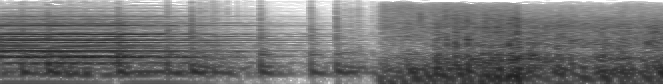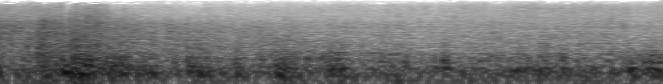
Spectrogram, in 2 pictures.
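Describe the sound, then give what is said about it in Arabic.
A few seconds of sustained musical tones give way to a loud, steady wash of heavy rain pouring down, with low rumbling thunder rolling beneath it and no voices. “هذا المطر هو بداية السنوات السبع من الوفرة والخصب.”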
